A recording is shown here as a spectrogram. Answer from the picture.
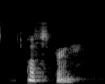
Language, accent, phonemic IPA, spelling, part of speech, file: English, Southern England, /ˈɒfspɹɪŋ/, offspring, noun, LL-Q1860 (eng)-offspring.wav
- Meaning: 1. A person's daughter or son; a person's child 2. Any of a person's descendants, including of further generations 3. An animal or plant's progeny or young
